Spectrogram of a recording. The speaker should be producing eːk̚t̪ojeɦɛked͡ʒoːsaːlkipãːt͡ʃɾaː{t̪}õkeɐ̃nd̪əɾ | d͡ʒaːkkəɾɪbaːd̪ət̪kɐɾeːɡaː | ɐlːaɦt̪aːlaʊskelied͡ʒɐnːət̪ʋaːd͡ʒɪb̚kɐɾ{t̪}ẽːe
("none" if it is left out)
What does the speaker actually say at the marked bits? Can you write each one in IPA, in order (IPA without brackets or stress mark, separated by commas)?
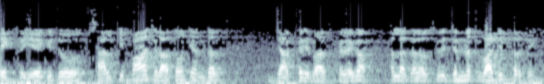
t̪, d̪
